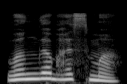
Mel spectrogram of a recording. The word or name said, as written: ವಂಗಭಸ್ಮ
